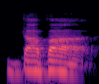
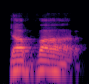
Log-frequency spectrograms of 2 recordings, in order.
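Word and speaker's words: דבר: Da B A and it is pronounced davar davar and meaning to arrange but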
